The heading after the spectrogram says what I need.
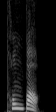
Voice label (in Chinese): "通报", Chinese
